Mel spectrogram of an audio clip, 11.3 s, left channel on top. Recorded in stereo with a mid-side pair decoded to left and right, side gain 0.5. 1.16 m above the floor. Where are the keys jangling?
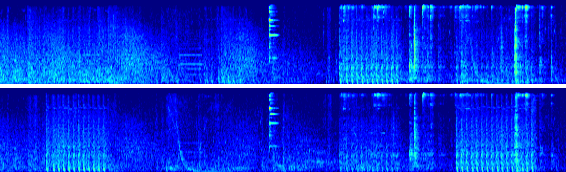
65° left, 0.5 m.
